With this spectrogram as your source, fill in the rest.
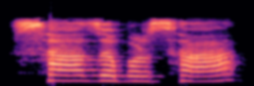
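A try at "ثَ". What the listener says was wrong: না, সাটা নরম এবং পাতলা উচ্চারণ হবে।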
